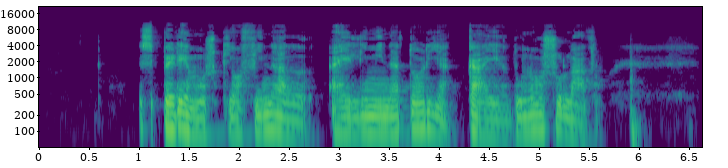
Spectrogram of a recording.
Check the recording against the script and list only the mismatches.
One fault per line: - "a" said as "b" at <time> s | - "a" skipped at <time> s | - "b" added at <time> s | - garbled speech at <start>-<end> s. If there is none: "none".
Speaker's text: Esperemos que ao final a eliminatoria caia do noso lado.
none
